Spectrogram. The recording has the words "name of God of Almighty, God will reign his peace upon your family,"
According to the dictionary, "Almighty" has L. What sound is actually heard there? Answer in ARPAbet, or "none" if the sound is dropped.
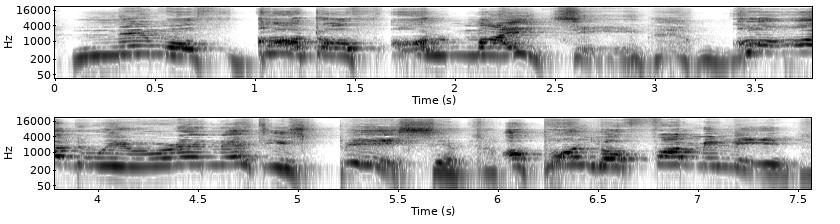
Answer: L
